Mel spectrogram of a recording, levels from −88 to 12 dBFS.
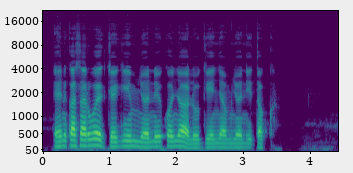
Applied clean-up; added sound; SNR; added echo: none; none; none; none.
